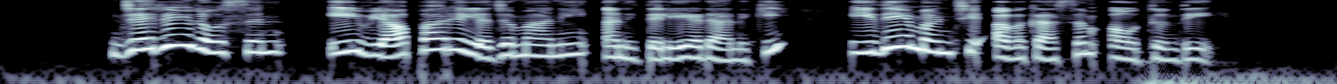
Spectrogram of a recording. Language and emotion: Telugu, neutral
